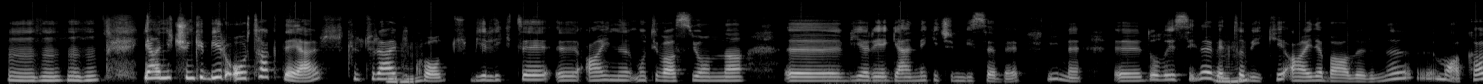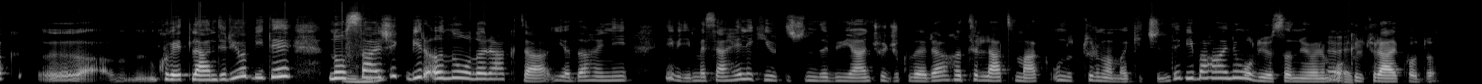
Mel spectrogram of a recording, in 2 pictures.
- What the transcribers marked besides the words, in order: distorted speech; other background noise
- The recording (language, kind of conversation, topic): Turkish, unstructured, Sizce bayramlar aile bağlarını nasıl etkiliyor?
